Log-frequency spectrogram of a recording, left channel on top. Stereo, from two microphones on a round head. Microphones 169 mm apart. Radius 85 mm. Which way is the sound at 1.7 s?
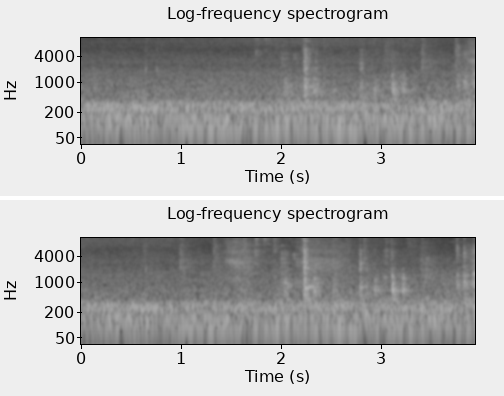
40° right (ahead or behind).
